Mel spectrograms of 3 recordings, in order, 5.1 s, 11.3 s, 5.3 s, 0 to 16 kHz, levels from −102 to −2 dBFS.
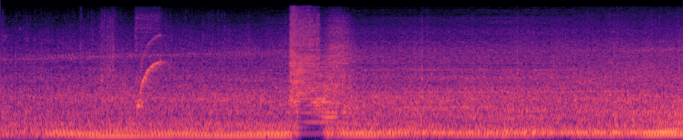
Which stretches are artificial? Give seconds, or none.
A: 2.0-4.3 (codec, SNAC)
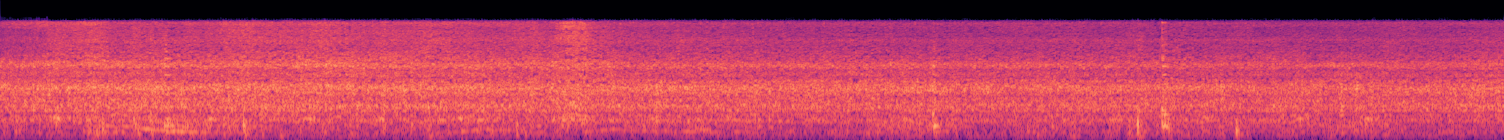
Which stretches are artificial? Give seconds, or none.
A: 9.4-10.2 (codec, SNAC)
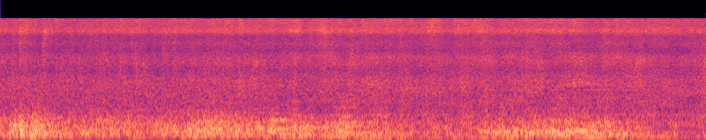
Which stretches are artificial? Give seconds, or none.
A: 1.9-5.3 (codec, SNAC)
